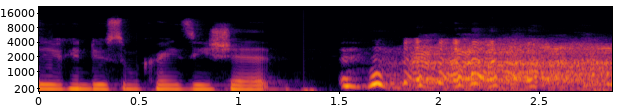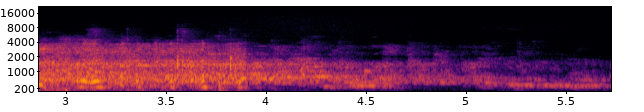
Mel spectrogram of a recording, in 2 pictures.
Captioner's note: audience laughing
